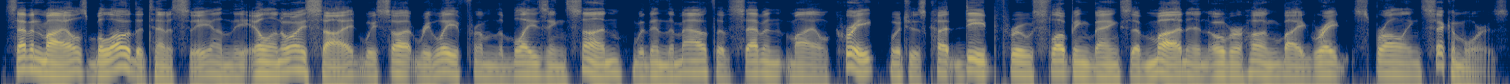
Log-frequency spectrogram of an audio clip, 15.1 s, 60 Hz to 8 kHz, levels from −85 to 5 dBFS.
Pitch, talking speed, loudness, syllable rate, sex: 100 Hz, 150 wpm, -21 LUFS, 3.8 syllables/s, male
